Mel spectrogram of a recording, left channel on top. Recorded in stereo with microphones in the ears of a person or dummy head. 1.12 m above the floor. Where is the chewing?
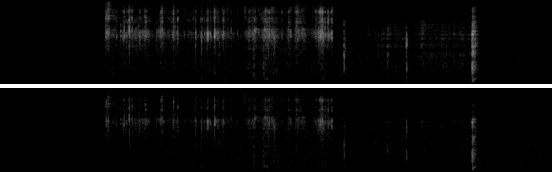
65° left (ahead or behind).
